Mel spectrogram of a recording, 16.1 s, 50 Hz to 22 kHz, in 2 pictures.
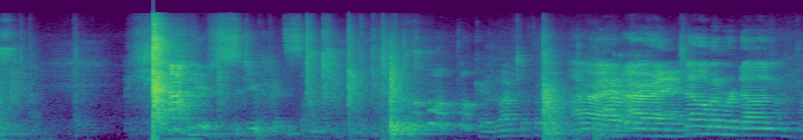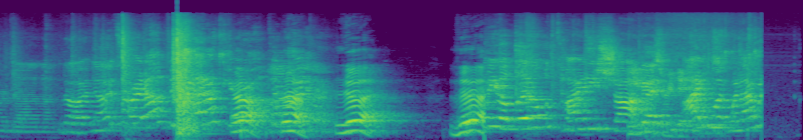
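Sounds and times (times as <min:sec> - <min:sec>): men exclaiming: 0:09.1 - 0:11.9, 0:12.6 - 0:15.6.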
